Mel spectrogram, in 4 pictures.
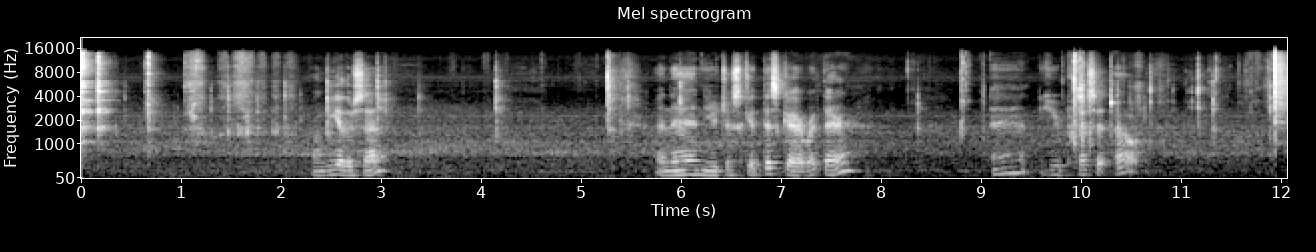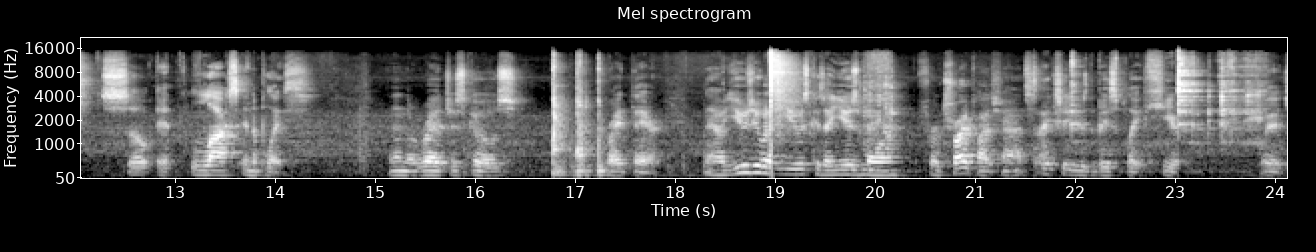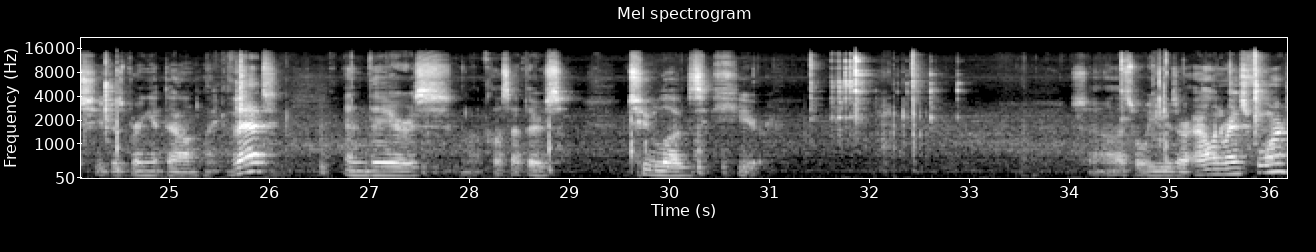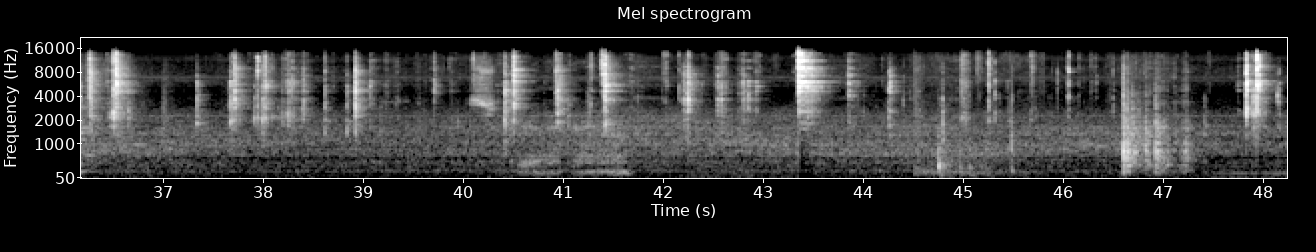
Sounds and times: Speech: 0:02.3 - 0:03.1, 0:05.8 - 0:07.8, 0:09.1 - 0:10.7, 0:12.3 - 0:14.4, 0:15.1 - 0:16.5, 0:17.2 - 0:23.2, 0:23.9 - 0:26.2, 0:26.8 - 0:29.0, 0:29.6 - 0:31.0, 0:34.0 - 0:36.3, 0:40.1 - 0:41.7.

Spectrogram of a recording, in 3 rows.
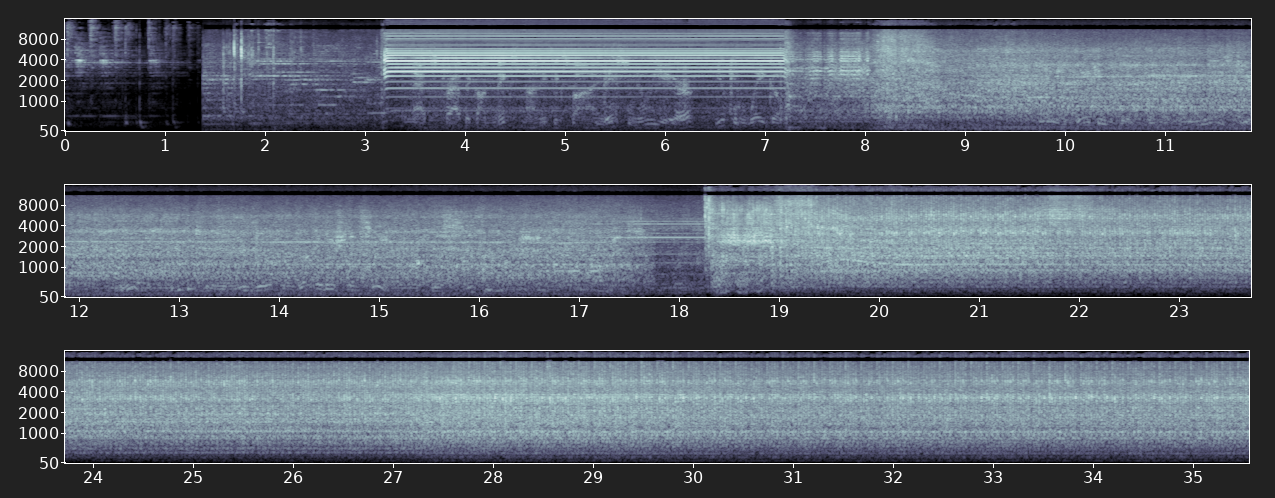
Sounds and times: Truck: 0:01.4 - 0:35.5.

